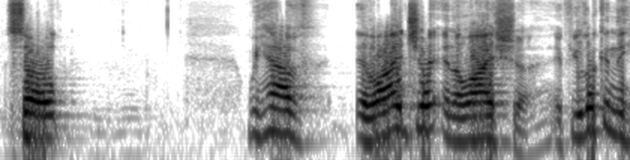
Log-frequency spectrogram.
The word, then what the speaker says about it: Elisha: I have a niece named Elisha. That's how it's pronounced.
